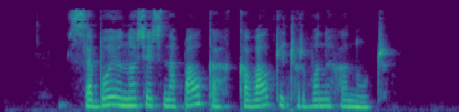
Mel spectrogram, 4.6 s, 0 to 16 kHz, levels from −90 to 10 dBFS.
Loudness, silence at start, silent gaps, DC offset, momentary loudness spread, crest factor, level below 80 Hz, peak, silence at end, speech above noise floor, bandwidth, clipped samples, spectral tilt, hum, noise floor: -25 LUFS; 0.6 s; none; under 0.1%; 10 LU; 18 dB; -62 dBFS; -8 dBFS; 0.7 s; 47 dB; 11.5 kHz; under 0.1%; -5 dB/octave; none; -71 dBFS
